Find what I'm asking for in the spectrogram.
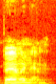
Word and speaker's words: Birmingham: Birmingham. – Am I doing it right? – That was good. That was Birmingham? Good, I think. – Birmingham.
